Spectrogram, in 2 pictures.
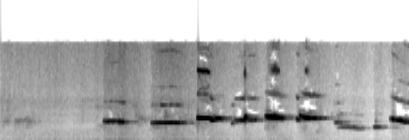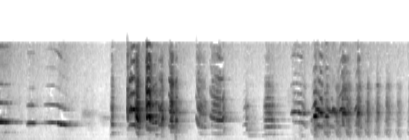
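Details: Blue whistling thrush giving a rapid run of clear, high whistled notes that slide down in pitch, then harsh, scratchy bursts, over a faint low hum.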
